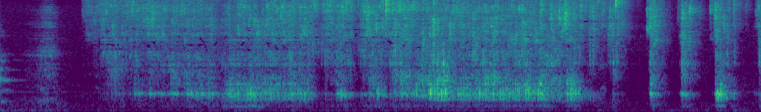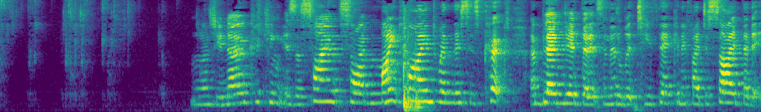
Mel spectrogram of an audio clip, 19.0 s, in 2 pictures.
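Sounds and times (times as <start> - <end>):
water pouring into steel bowl: 1.0 - 11.3
water drips and splashes: 1.1 - 11.7.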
